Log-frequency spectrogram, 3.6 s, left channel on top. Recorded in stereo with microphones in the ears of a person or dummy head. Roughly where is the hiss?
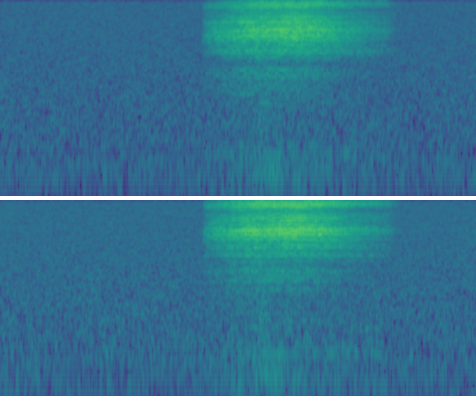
Left.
